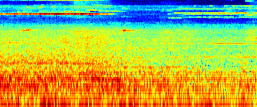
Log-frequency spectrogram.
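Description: London Underground Northern Line trains running through the station side by side, a steady rumble with thin, high-pitched wheel squeal over it. It is loudest in the first two seconds and then eases off.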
